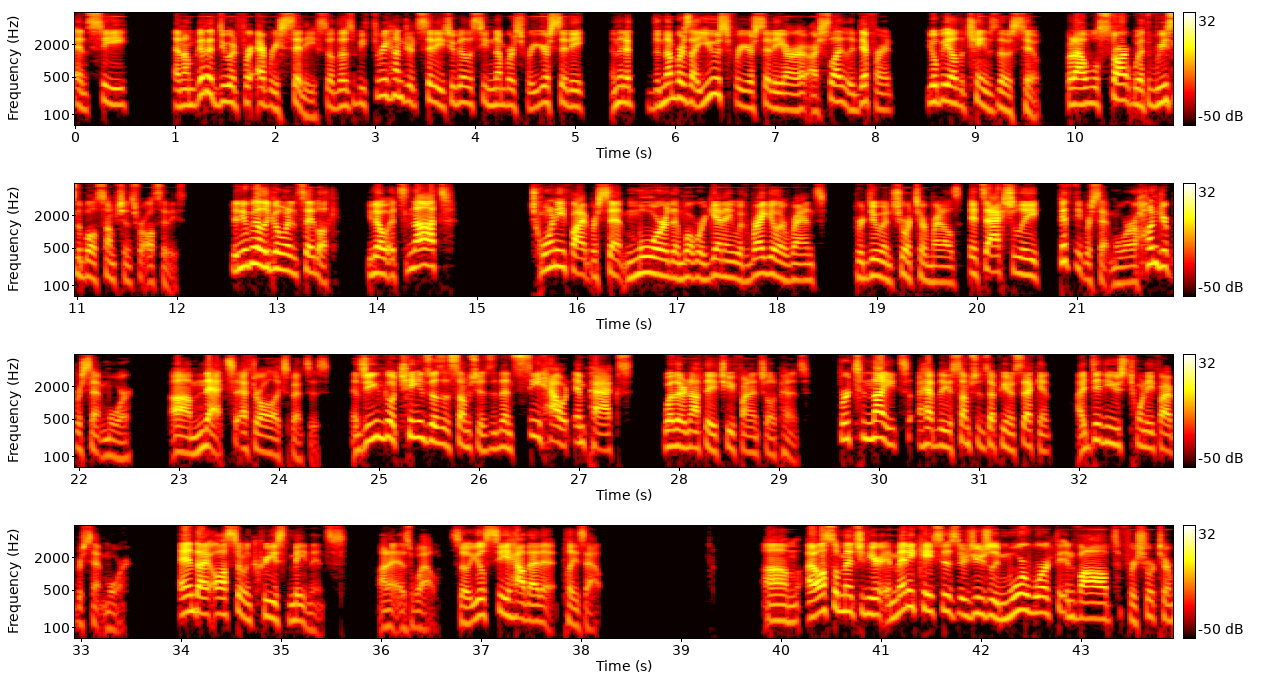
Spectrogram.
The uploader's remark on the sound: This was a live class recorded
